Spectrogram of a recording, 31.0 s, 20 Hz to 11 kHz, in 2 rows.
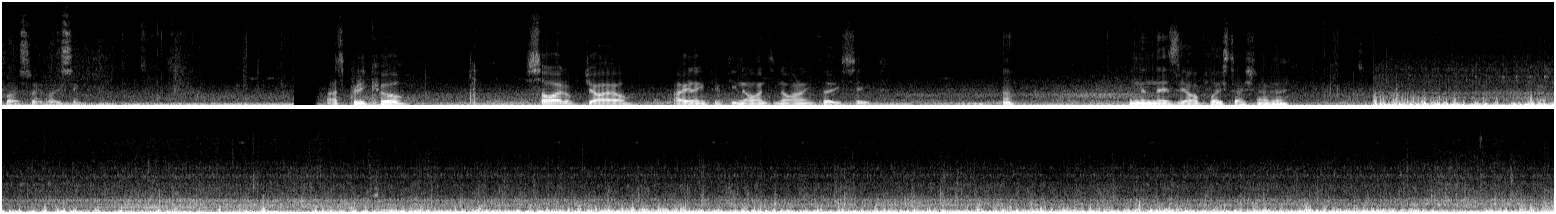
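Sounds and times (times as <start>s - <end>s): vehicle road noise rumble: 0.0s - 31.0s
wind noise: 13.1s - 31.0s.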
